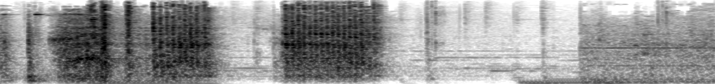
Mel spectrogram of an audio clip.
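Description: Tightening a subframe bolt on a Subaru Crosstrek during a lift install: two bursts of loud, rapid impact-wrench rattling, each about a second long, followed by a steadier mechanical whir, all close and with no talking.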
